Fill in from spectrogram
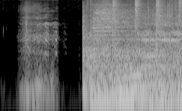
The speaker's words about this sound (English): Let's head out to the desert and see some real Australians with some sick cars. Do a skid, bro. Do a burnout, bro. If only there was some way we could film this car doing sick burnouts from the air.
